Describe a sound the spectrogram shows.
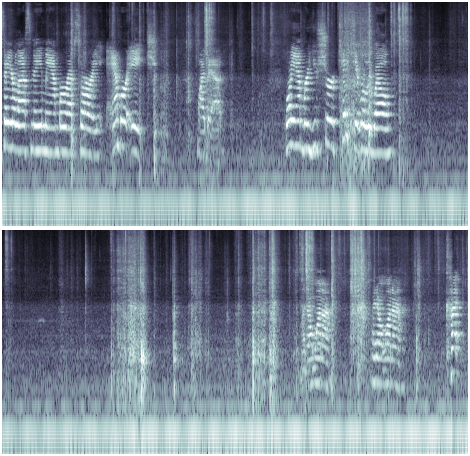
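A knife blade scrapes and slices through packing tape.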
